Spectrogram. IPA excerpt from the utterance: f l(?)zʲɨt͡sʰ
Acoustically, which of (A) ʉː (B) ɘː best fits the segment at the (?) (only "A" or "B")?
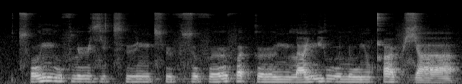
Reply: A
